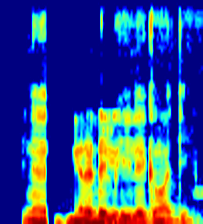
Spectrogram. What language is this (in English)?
Malayalam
